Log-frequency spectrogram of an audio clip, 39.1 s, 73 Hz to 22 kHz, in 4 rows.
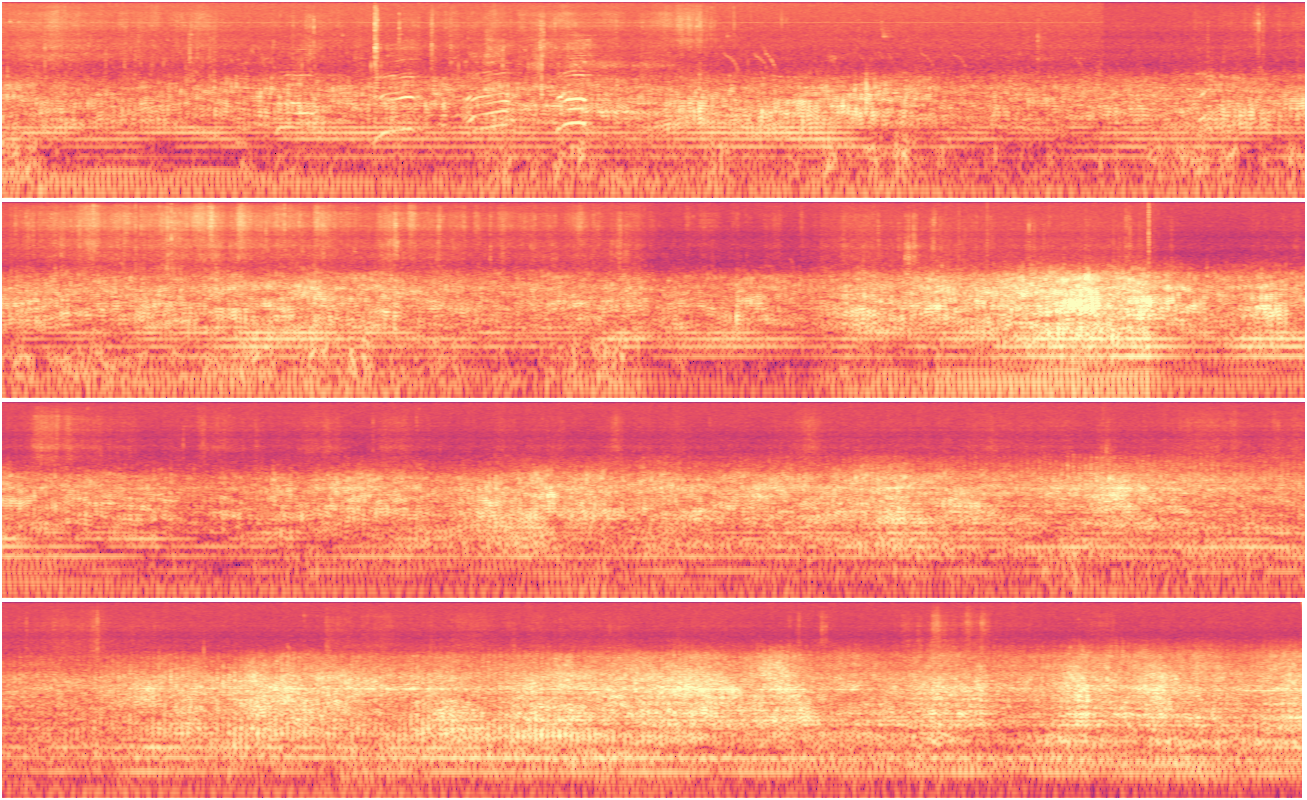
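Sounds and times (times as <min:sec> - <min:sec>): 
helicopter flying overhead above a field: 0:00.0 - 0:39.0.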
